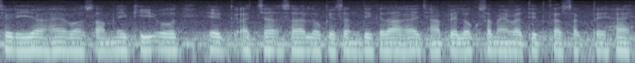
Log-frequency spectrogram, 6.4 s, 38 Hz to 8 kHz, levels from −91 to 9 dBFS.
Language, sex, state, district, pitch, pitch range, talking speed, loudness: Hindi, male, Chhattisgarh, Raipur, 110 Hz, 105-115 Hz, 200 wpm, -16 LUFS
